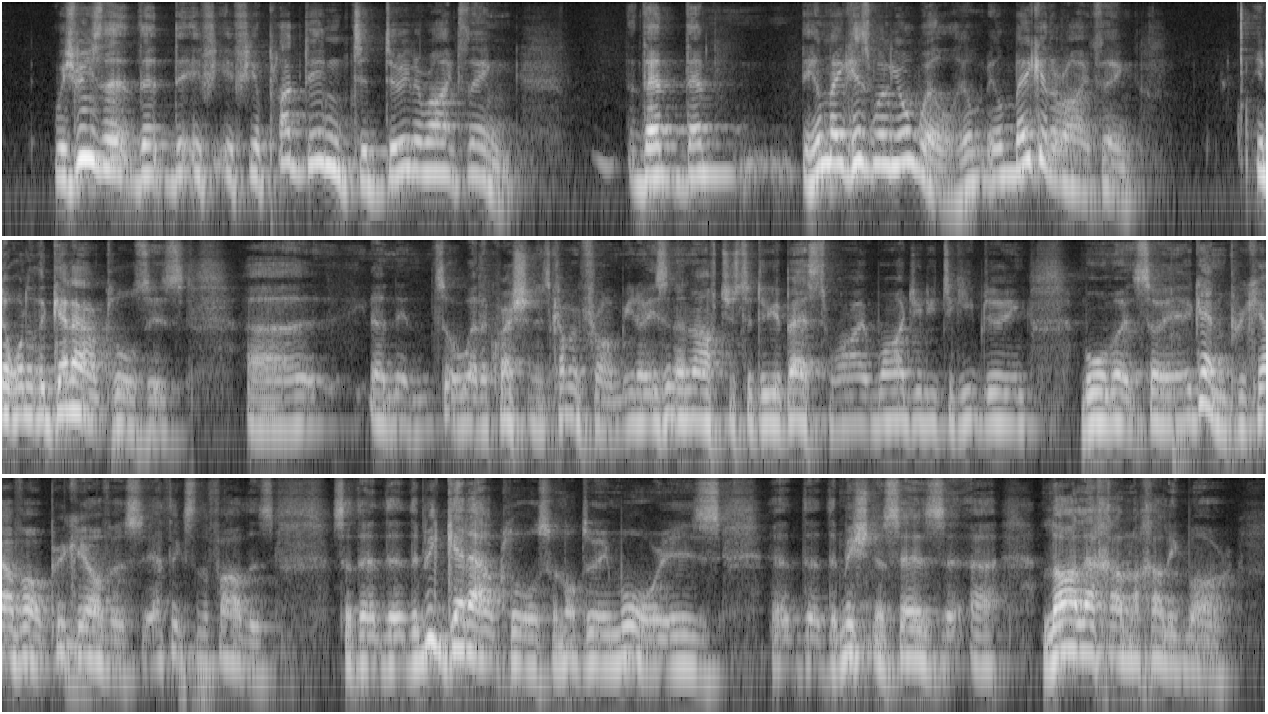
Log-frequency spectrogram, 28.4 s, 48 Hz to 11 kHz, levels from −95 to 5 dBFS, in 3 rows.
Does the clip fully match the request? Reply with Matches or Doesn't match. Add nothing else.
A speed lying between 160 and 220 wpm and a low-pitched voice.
Doesn't match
